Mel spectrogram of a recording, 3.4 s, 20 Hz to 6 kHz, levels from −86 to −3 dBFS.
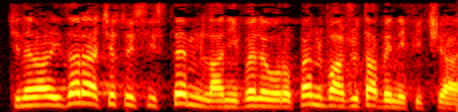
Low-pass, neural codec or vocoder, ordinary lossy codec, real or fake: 5.4 kHz; none; none; real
